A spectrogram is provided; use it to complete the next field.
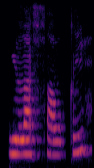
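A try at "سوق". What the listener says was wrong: bukan syauk. Kalau syauk itu kerinduan. Masa suruh pergi kerinduan.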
